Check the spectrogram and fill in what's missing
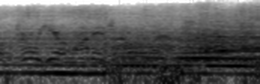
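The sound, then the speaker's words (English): A loud, throaty vintage Corvette race car engine roars, its steady droning pitch dropping and shifting midway as the car sweeps past turn one, just past the start-finish line, during vintage car races at Canadian Tire Motorsport Park (Mosport), the engine noise continuing strongly to the end. “Another Corvette.”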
